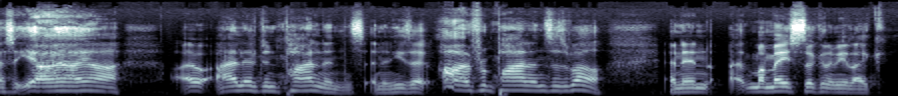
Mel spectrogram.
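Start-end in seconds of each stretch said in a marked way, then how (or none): 0.1-2.3 eager, higher South African chat; South African accent. Retold or imitated. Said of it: "to just sounding full blown South African". 2.8-3.8 excited discovery. Retold or imitated. Retold excited South African meeting.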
